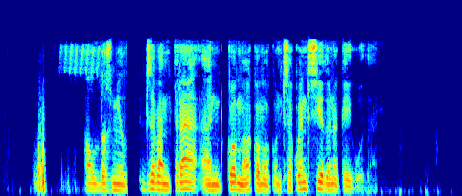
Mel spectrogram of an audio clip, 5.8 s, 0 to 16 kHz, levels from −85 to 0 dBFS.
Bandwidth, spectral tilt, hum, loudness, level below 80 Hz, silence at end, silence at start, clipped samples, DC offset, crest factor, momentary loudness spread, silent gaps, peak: 7.8 kHz; -4.5 dB/octave; none; -19 LUFS; -52 dBFS; 1.15 s; 0.45 s; under 0.1%; under 0.1%; 20 dB; 10 LU; 1.61-1.73 s; 0 dBFS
